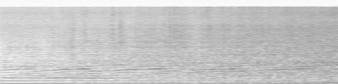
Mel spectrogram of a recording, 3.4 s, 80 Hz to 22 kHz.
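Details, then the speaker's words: 1973 Lakewood S-23 fan, 2.4 amp motor, very first start on high: motor hum swells and settles as blades spin up, smooth and even with no rattle or scrape; healthy fan with a rather unique startup sound. "there you go. The actual first start."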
